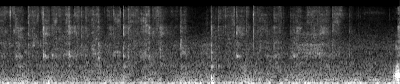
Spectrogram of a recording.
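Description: Thick, wet paste of fermented red bean curd and oyster sauce being stirred in a stainless steel bowl: soft squishing and scraping, over a steady low hum.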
